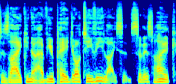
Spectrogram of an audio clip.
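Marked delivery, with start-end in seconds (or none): 0.6-2.3 put-on sinister advert-announcer voice. Recalling old TV Licensing adverts, imitating the announcer's mock-sinister TV Licensing advert voice. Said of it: "with his really like sinister voice".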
